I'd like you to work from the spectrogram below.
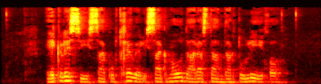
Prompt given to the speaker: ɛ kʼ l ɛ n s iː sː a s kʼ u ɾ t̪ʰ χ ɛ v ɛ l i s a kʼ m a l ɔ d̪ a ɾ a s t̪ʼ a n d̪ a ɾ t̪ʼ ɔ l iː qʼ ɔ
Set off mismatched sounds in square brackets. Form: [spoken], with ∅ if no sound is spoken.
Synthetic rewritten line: ɛ kʼ l ɛ [∅] s iː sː a [∅] kʼ u ɾ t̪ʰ χ ɛ v ɛ l i s a kʼ m a [∅] ɔ d̪ a ɾ a s t̪ʼ a n d̪ a ɾ t̪ʼ [u] l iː qʼ ɔ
